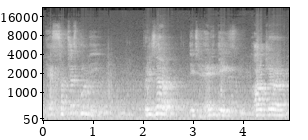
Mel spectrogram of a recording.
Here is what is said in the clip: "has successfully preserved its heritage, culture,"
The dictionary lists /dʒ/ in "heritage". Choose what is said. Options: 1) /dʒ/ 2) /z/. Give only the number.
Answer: 2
